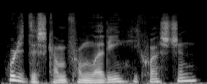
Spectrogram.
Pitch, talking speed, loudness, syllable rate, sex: 120 Hz, 230 wpm, -19 LUFS, 6.5 syllables/s, male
